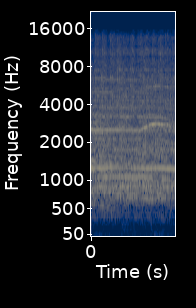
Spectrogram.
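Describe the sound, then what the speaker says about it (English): A basketball crowd at a Cuesta College women's game screaming and cheering after a tying three-pointer, a dense, loud, sustained roar of many voices filling the gym. "As the screaming and cheering was going on"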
